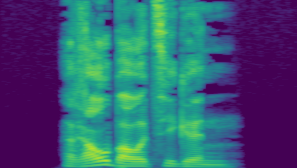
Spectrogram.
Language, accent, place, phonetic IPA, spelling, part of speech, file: German, Germany, Berlin, [ˈʁaʊ̯baʊ̯t͡sɪɡn̩], raubauzigen, adjective, De-raubauzigen.ogg
- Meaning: inflection of raubauzig: 1. strong genitive masculine/neuter singular 2. weak/mixed genitive/dative all-gender singular 3. strong/weak/mixed accusative masculine singular 4. strong dative plural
